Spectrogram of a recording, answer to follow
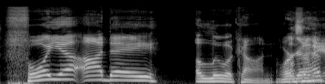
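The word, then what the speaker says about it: Foyesade: Foye Ade Oluokun. Oluokun. That is correct. Foye Ade Oluokun. We're going to have to say that. Silent. Yeah, so the S is silent.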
